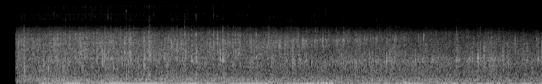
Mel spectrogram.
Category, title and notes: Sound effects > Vehicles
toyota corolla
Car, field-recording, Tampere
